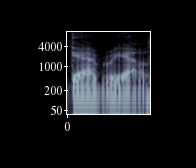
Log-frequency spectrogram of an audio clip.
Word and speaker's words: Gabrielle: I bet it's Chef Jeff Bailey and his daughter, Gabrielle. Not Gabriel, but Gabrielle.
